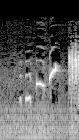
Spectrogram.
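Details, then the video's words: Rufous-capped babbler: two soft low piping notes, a flat whistle, a bright upslurred whistle, then the start of a harsh buzzy high-pitched trill, with faint background hum. "Khướu bụi đầu đỏ. tiếng khướu đầu đỏ"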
